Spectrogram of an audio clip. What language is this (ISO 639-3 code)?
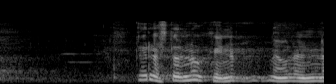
est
